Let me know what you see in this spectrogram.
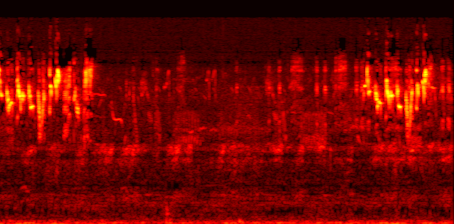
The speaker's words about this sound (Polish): Pokląskwa zamieszkuje wilgotne łąki i nieużytki. Jej śpiew to krótki, niespójny i zgrzytliwy świergot.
